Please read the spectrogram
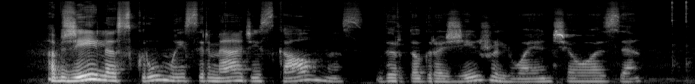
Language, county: Lithuanian, Panevėžys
